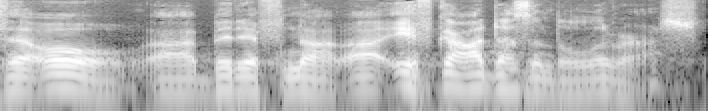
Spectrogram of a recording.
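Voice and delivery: low, quiet puzzling aloud; musing translators. Acted. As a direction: think it through under your breath, offhand. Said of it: "In their mind, they read that".

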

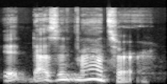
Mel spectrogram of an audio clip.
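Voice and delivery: put-on slow, weary old creature voice; ancient turtle creature. A narrator's reading. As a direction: drag each word like an ancient beast. Morla voiced.

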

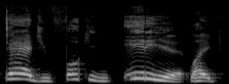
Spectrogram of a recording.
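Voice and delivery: high, slow exasperated rant at a foolish father; angry son. Retold or imitated. Son yelling at his dad over the gambling deal, high and slow. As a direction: drag it out in disbelief, voice up high.

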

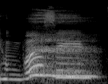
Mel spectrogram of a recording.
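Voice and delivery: trying not to laugh. Real, not acted. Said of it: "You gotta stop making me laugh".

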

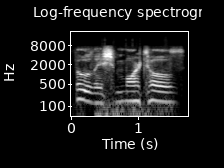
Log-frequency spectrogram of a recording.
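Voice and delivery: slow, snarling spectral voice; snarling ghost elf. Acted. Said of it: "she snarls".

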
